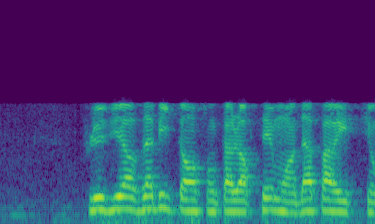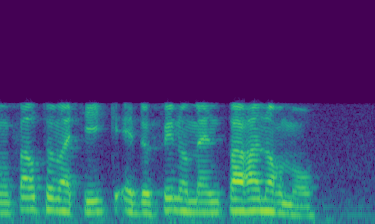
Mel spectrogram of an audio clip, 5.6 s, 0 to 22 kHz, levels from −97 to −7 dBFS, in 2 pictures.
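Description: Nothing here stands out as a fault: the speech simply carries the narrow, telephone-like band you'd expect from a call path, with nothing above about 4 kHz, which fits a G.711 mu-law codec at 64 kbps.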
